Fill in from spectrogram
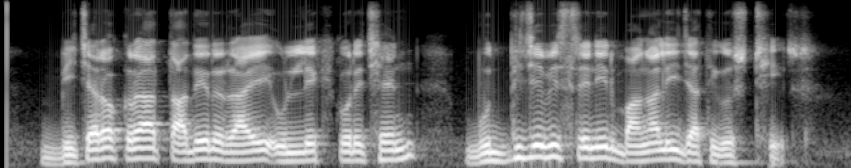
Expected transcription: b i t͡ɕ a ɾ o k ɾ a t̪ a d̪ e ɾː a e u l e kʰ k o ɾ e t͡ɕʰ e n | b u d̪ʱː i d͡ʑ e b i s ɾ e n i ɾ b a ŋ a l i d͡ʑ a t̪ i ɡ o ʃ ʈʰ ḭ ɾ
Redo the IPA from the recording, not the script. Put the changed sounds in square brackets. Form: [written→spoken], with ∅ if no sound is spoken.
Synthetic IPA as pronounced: b i t͡ɕ a ɾ o k ɾ a t̪ a d̪ e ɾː a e u [l→lː] e kʰ k o ɾ e t͡ɕʰ e n | b u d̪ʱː i d͡ʑ e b i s ɾ e n i ɾ b a ŋ a l i d͡ʑ a t̪ i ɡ o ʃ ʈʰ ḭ ɾ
